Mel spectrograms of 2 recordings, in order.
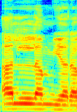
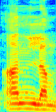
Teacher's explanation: تو آگے کیا ہے ادغام وداؤٹ غنہ، کمپلیٹ ادغام لام را۔ دی ساؤنڈ آف نون ساکن ول ڈس اپیئر کمپلیٹلی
